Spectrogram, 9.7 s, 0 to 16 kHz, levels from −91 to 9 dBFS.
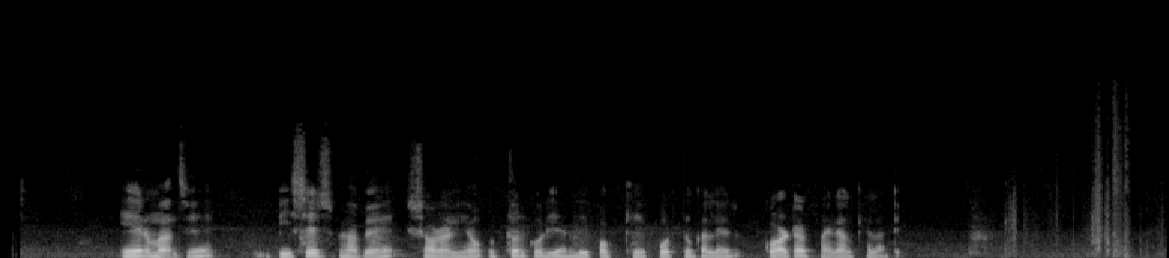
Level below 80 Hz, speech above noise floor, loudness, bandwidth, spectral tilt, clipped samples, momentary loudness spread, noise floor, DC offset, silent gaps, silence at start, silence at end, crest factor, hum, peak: -70 dBFS; 37 dB; -24 LUFS; 6.8 kHz; -10 dB/octave; under 0.1%; 14 LU; -60 dBFS; under 0.1%; none; 1 s; 0.35 s; 20 dB; none; -4 dBFS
